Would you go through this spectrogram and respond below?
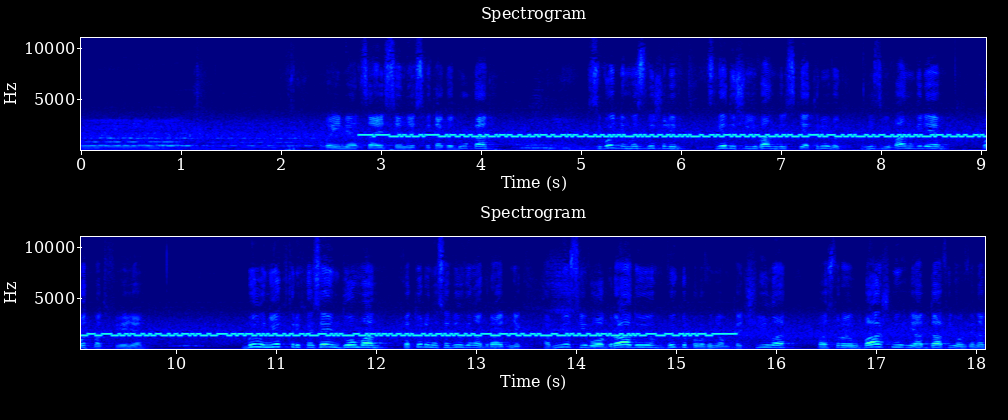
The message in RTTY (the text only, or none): HI HA UNA RESIDENCIA AMB EL SEU NOM AL CAMPUS NORTHFIELD MOUNT HERMON.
